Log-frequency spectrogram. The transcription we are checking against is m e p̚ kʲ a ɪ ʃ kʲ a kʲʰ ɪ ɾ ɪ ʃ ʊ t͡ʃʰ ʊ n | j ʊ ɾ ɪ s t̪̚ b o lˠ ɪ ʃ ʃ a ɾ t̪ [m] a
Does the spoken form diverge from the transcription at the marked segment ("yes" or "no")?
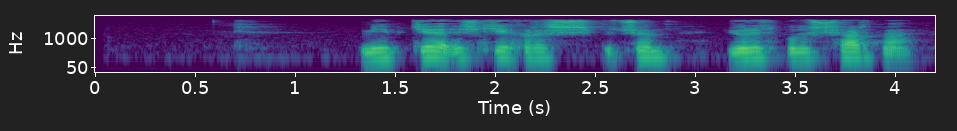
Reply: no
